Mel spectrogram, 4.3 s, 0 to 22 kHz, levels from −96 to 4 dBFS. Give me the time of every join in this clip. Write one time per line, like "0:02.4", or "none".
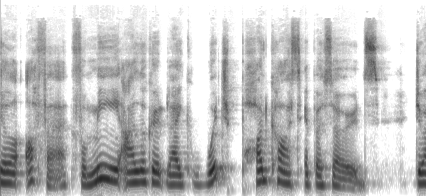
none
